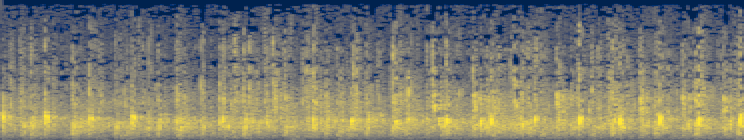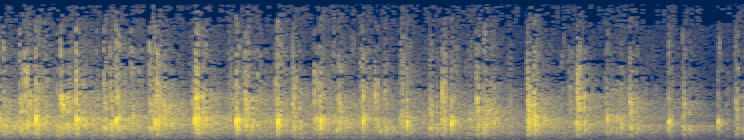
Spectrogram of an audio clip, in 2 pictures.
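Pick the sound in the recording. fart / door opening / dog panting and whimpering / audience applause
audience applause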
